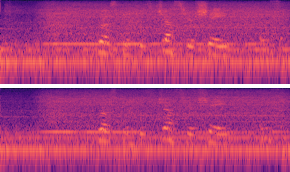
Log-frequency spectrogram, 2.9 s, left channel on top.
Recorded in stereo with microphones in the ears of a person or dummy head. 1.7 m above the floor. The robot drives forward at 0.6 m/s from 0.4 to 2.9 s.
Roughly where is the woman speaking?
Left.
